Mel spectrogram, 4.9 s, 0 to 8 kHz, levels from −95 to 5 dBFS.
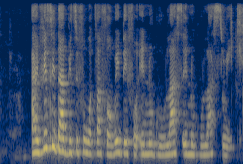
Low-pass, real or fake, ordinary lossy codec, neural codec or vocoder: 7.2 kHz; real; none; none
